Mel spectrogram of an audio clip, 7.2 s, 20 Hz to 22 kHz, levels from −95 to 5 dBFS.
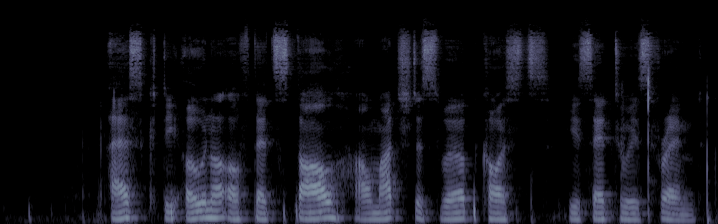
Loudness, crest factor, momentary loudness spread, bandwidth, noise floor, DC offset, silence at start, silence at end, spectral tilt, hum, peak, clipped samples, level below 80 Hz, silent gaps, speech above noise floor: -44 LUFS; 26 dB; 9 LU; 15 kHz; -86 dBFS; under 0.1%; 1.1 s; 0.1 s; -4 dB/octave; none; -18 dBFS; under 0.1%; -80 dBFS; none; 41 dB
